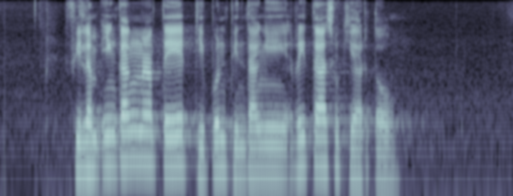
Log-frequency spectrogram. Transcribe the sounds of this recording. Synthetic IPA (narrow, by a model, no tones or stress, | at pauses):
filəmʔiŋkaŋnat̪ed̪̥i̤pʊnb̥i̤nt̪aŋirit̪asuɡ̥iart̪o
